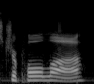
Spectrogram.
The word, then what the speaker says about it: Tripola: uh helping us out with the pronunciation it is tripola uh he grew up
